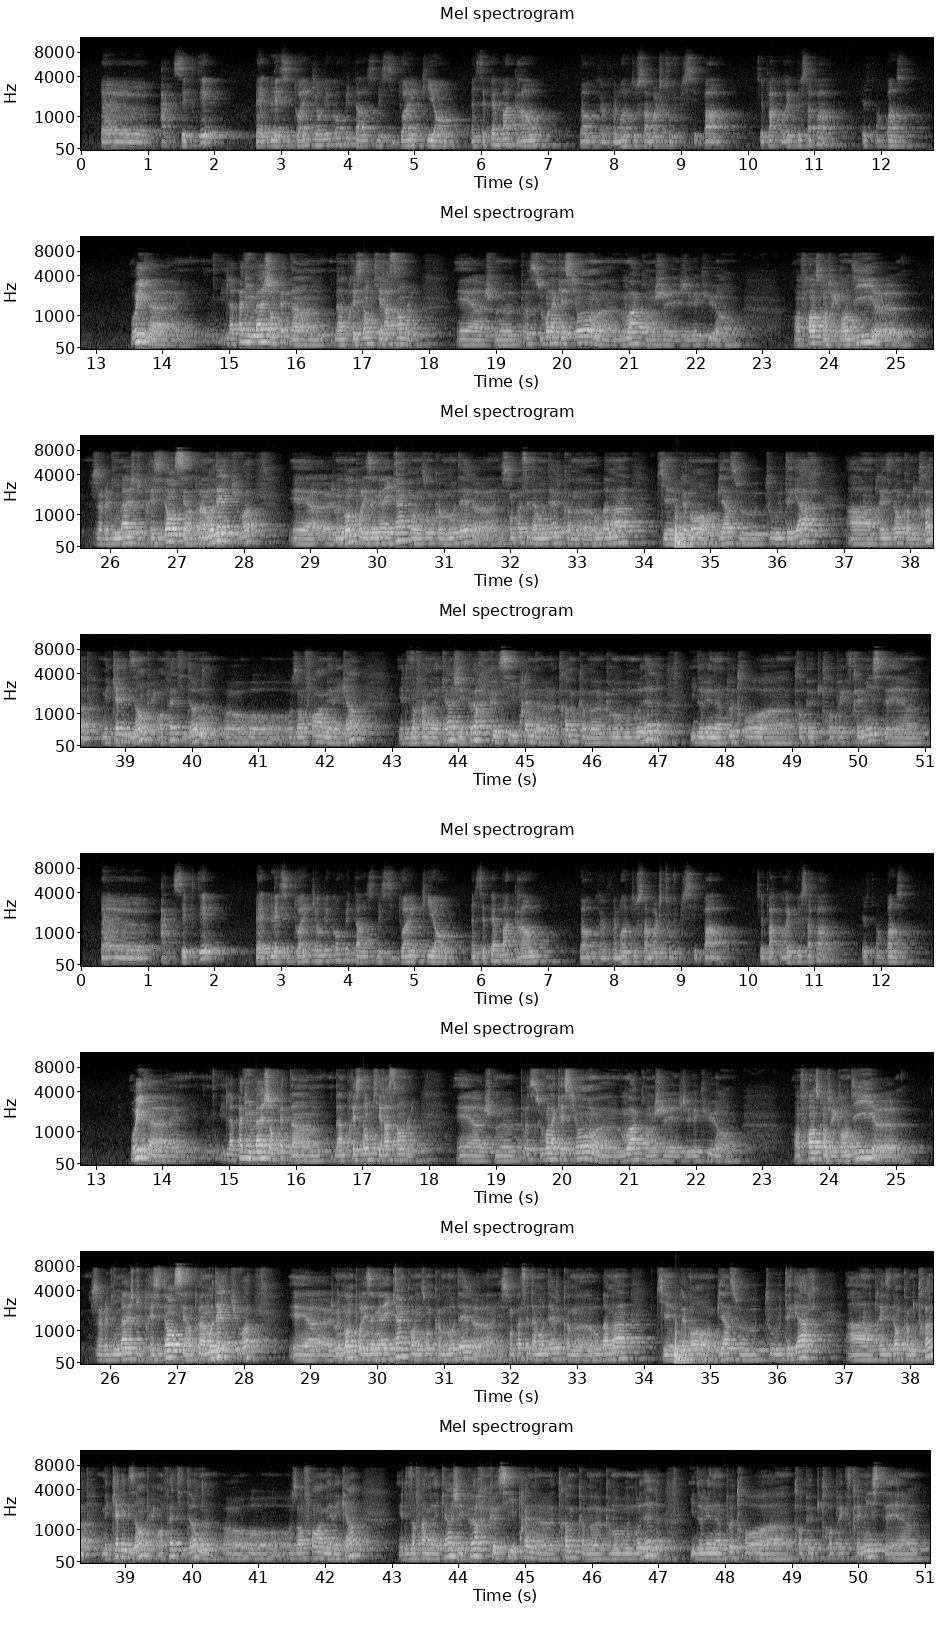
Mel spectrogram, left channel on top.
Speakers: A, on the right (about 20°); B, on the right (about 70°).
A: euh, accepter ben, les citoyens qui ont des compétences, les citoyens qui ont un certain background. Donc, euh, vraiment, tout ça, moi, je trouve que c'est pas, c'est pas correct de sa part. Qu'est-ce que tu en penses?
B: Oui, il a, il n'a pas l'image en fait d'un, d'un président qui rassemble. Et euh, je me
A: Ouais.
B: pose souvent la question, euh, moi, quand j'ai, j'ai vécu en, en France, quand j'ai grandi, euh, j'avais l'image du président, c'est un peu un modèle, tu vois. Et euh, je
A: Ouais.
B: me demande pour les Américains, quand ils ont comme modèle, euh, ils sont passés d'un modèle comme euh, Obama, qui est vraiment bien sous tout égard, à un président comme Trump, mais quel exemple en fait ils donnent aux, aux- aux enfants américains? Et les enfants américains, j'ai peur que s'ils prennent euh, Trump comme, euh, comme mo- modèle, ils deviennent un peu trop, euh, trop, e- trop extrémistes et, euh,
